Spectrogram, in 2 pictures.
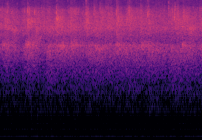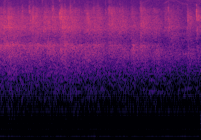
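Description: An audience claps together as a clap offering to the Lord during a morning service, in a dense, steady wash of applause that holds at an even, fairly loud level for several seconds, with no voices heard over it.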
